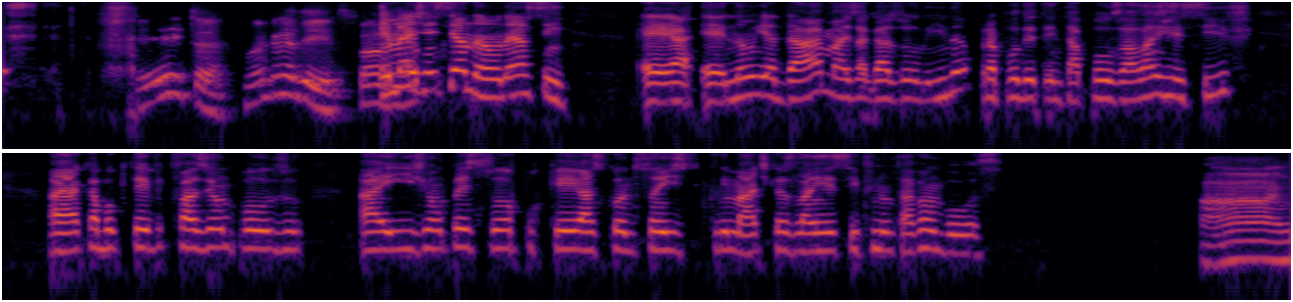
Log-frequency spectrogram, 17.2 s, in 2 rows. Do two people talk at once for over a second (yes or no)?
no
